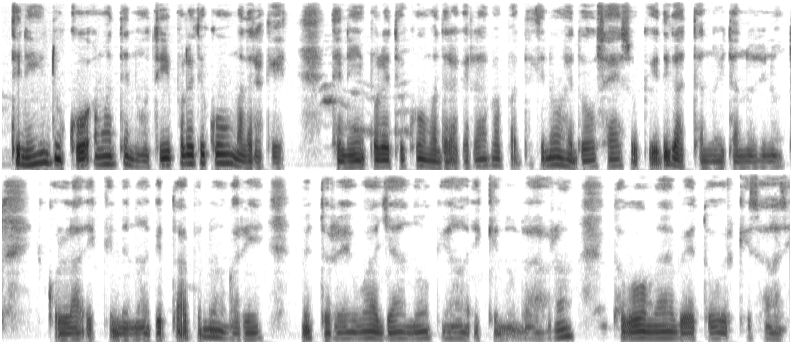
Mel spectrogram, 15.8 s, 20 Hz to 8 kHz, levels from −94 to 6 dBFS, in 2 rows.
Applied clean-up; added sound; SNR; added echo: none; none; none; none.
